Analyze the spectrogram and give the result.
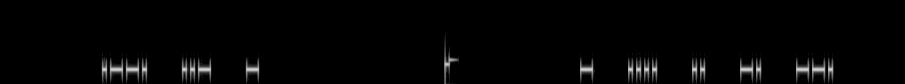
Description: Morse code, heard as a keyed tone, about 30 wpm, spaced as for 17 wpm, 700 Hz. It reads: PUT THING
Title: 3x Character Spacing - Top 300 Words - 30wpm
